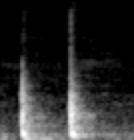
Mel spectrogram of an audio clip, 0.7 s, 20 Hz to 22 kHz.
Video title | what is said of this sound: Corsa B Will it run? Part 2 | that's the chassis it's very different noise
